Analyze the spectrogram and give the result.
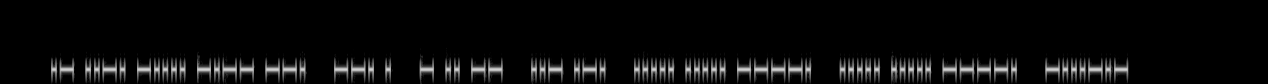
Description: Morse code, heard as a keyed tone, about 27 wpm, 690 Hz. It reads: AF6YG GE TIM UR 559 559 <BK>
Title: SOTA QSO Practice 28wpm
